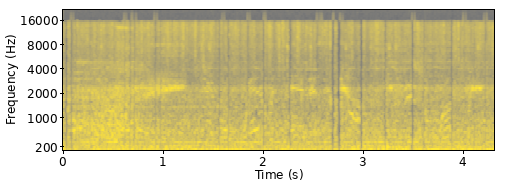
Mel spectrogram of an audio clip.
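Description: Truck's engine and road rumble heard from inside the cab while driving, a loud, steady, deep drone.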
